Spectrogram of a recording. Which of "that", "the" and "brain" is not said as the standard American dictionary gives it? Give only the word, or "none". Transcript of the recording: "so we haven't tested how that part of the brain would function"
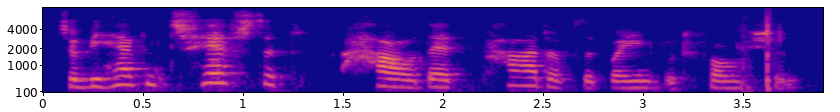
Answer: none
